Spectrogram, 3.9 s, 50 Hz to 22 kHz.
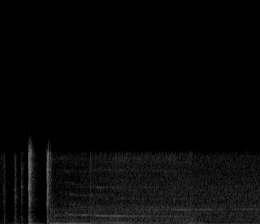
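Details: Mic at the fuel pump of a RHD 1990 Honda CRX SiR with reportedly built B20B block, GSR head, ITBs: a couple of clicks at key-on, then a steady low electric hum for a few seconds as the pump primes normally.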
